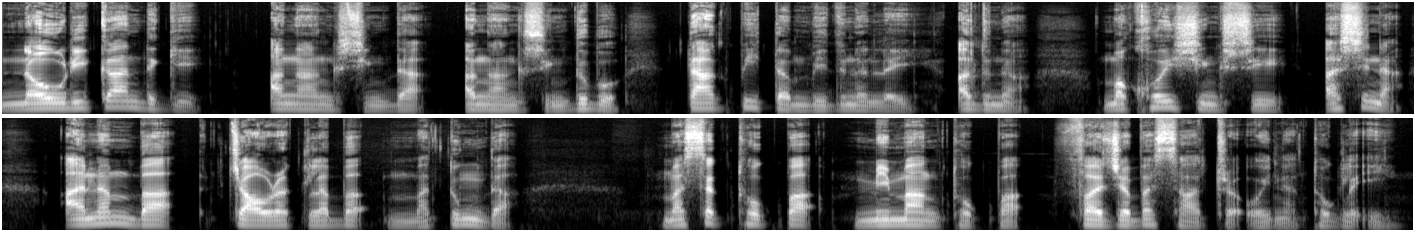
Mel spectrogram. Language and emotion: Manipuri, neutral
